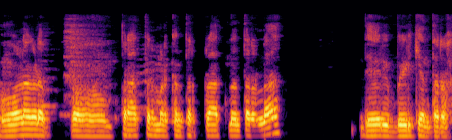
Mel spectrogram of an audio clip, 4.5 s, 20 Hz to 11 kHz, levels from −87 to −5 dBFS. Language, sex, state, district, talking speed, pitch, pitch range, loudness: Kannada, male, Karnataka, Bellary, 120 wpm, 130 Hz, 125-130 Hz, -15 LUFS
